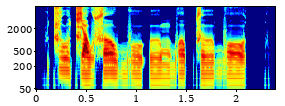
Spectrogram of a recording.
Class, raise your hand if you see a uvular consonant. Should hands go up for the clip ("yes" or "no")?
no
